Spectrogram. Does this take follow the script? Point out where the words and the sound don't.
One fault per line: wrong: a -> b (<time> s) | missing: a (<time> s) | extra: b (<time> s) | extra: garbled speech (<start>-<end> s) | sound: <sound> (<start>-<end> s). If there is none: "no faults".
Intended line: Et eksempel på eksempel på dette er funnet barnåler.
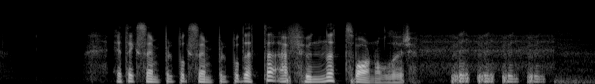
sound: laugh (4.5-5.5 s)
